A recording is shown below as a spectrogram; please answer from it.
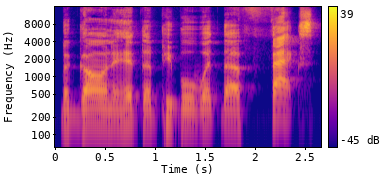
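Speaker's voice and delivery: loud, high hype-man send-off; hyped hand-off. Real, not acted. Host cueing his friend to hit the people with the facts, hyped.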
